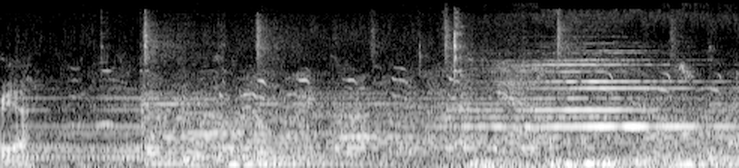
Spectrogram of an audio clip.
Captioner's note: birds squawking; gentle music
